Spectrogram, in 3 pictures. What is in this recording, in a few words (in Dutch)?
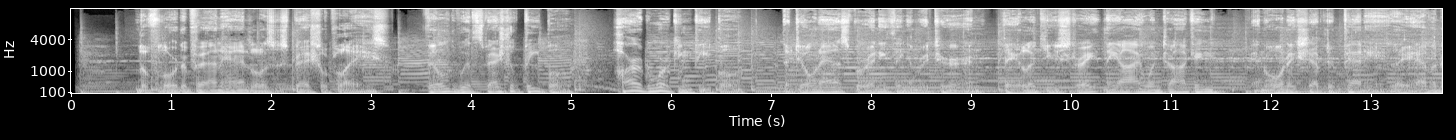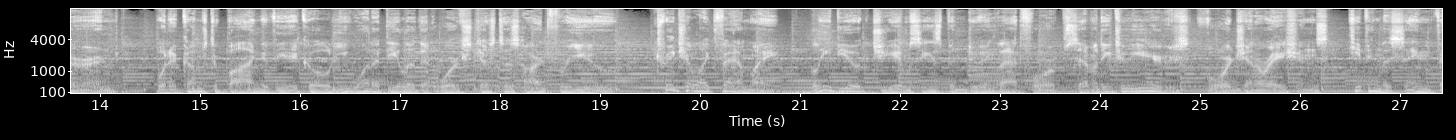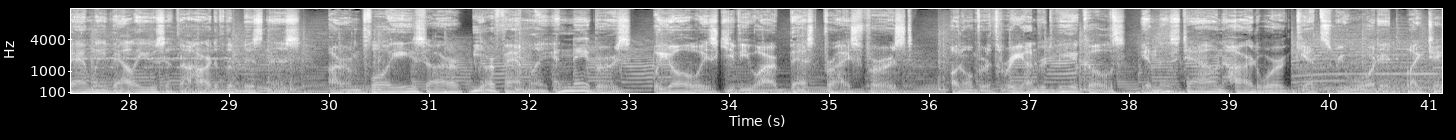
Man 45 55 jaar Low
